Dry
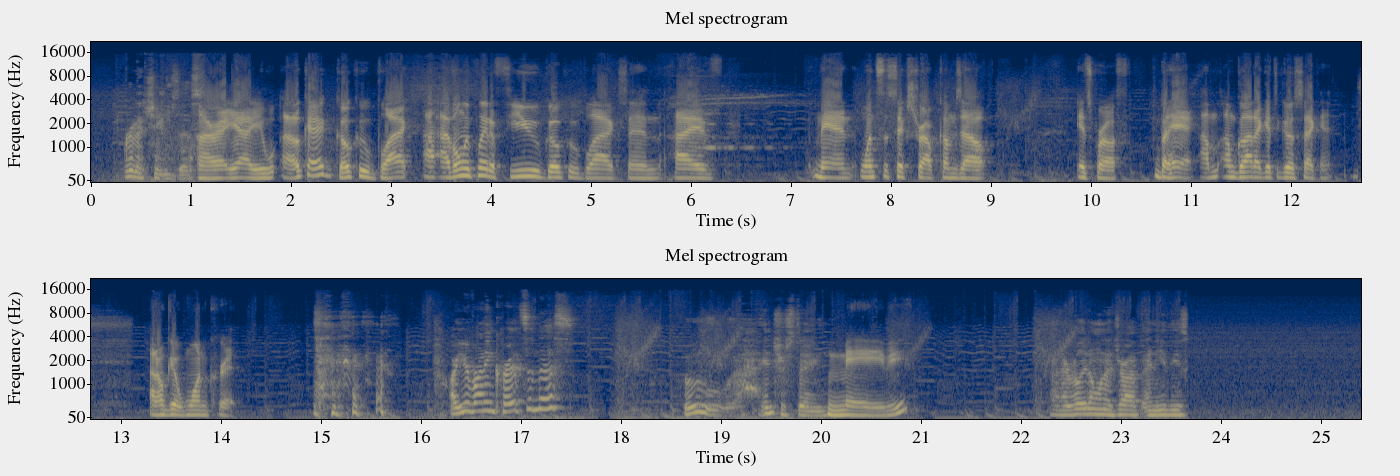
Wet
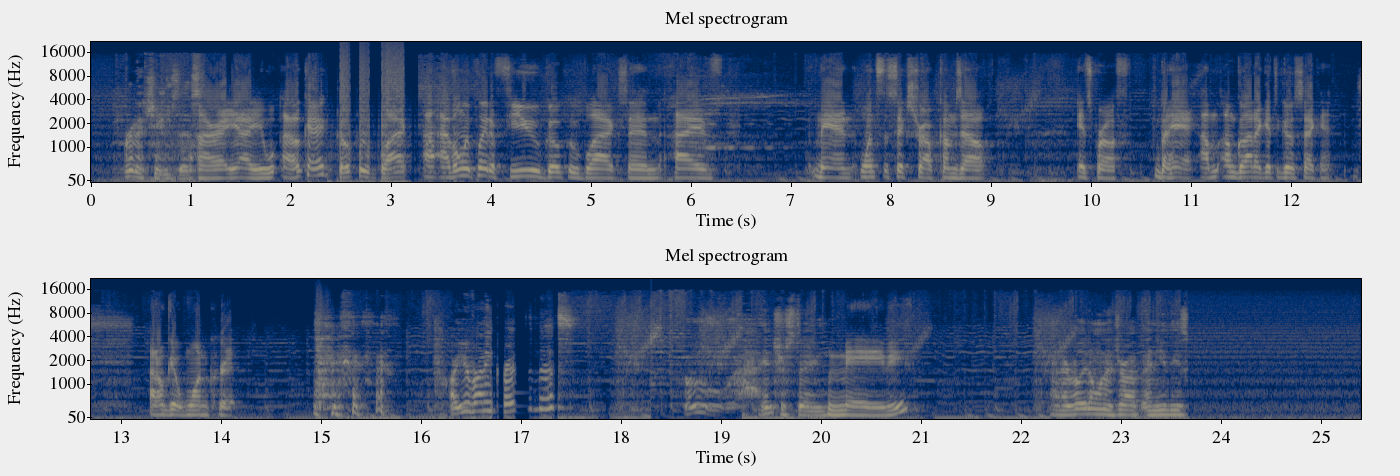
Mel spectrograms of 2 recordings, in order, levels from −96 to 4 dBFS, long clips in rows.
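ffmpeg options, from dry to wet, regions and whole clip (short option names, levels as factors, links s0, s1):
-filter_complex "[0:a]asettb=1/sr,asplit=3[s0][s1][s2];[s0]atrim=end=2.364[s3];[s1]atrim=start=2.36:end=3.27,asetpts=PTS-STARTPTS,afade=t=in:d=0.004:c=qsin,afade=t=out:st=0.906:d=0.004:c=qsin,highpass=180,lowpass=2900,acrusher=bits=5:dc=4:mix=0:aa=0.000001,adynamicsmooth=sensitivity=7.5:basefreq=1300[s4];[s2]atrim=start=3.266[s5];[s3][s4]acrossfade=d=0.004:c1=hsin:c2=qsin[s6];[s6][s5]acrossfade=d=0.004:c1=qsin:c2=hsin,asettb=1/sr,asplit=3[s7][s8][s9];[s7]atrim=end=13.774[s10];[s8]atrim=start=13.77:end=15.19,asetpts=PTS-STARTPTS,afade=t=in:d=0.004:c=qsin,afade=t=out:st=1.416:d=0.004:c=qsin,equalizer=f=3800:t=o:w=0.23:g=4.5,adynamicsmooth=sensitivity=5:basefreq=3700,aecho=1:1:6:0.52,atrim=end_sample=62622[s11];[s9]atrim=start=15.186[s12];[s10][s11]acrossfade=d=0.004:c1=hsin:c2=qsin[s13];[s13][s12]acrossfade=d=0.004:c1=qsin:c2=hsin,asettb=1/sr,asplit=3[s14][s15][s16];[s14]atrim=end=16.704[s17];[s15]atrim=start=16.7:end=17.37,asetpts=PTS-STARTPTS,afade=t=in:d=0.004:c=qsin,afade=t=out:st=0.666:d=0.004:c=qsin,agate=range=0.00178:threshold=0.0398:ratio=16:release=100:detection=peak,bandreject=f=189.3:t=h:w=4,bandreject=f=378.6:t=h:w=4,bandreject=f=567.9:t=h:w=4,bandreject=f=757.2:t=h:w=4[s18];[s16]atrim=start=17.366[s19];[s17][s18]acrossfade=d=0.004:c1=hsin:c2=qsin[s20];[s20][s19]acrossfade=d=0.004:c1=qsin:c2=hsin,asettb=1/sr,asplit=3[s21][s22][s23];[s21]atrim=end=18.294[s24];[s22]atrim=start=18.29:end=19.21,asetpts=PTS-STARTPTS,afade=t=in:d=0.004:c=qsin,afade=t=out:st=0.916:d=0.004:c=qsin,acompressor=mode=upward:threshold=0.0224:ratio=2.5:attack=3.2:release=140:knee=2.83:detection=peak,highpass=f=1300:p=1,aecho=1:1:5:0.85,atrim=end_sample=40572[s25];[s23]atrim=start=19.206[s26];[s24][s25]acrossfade=d=0.004:c1=hsin:c2=qsin[s27];[s27][s26]acrossfade=d=0.004:c1=qsin:c2=hsin,highshelf=f=5500:g=12,aecho=1:1:2.7:0.78,acompressor=threshold=0.0631:ratio=6,volume=0.422"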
